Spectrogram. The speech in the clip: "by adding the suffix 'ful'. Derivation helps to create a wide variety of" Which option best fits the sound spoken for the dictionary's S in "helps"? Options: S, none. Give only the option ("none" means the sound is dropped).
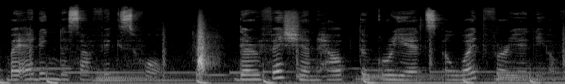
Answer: none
